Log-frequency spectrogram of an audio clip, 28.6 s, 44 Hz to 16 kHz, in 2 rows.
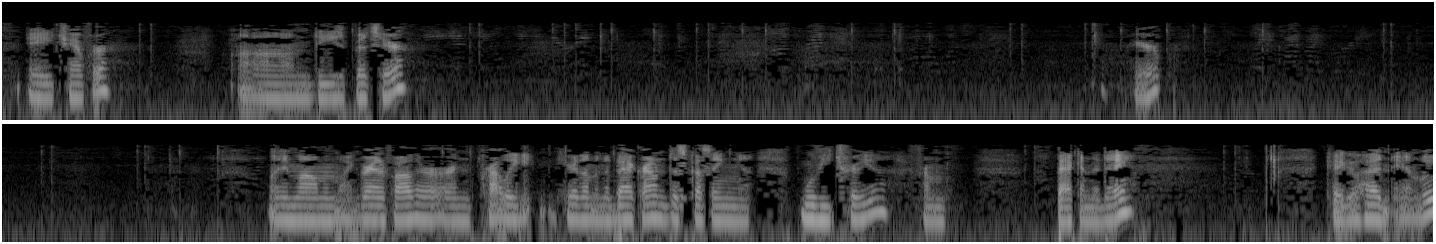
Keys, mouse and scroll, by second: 0.0 ctrl+click, 1.5 ctrl+click, 2.4 ctrl+click, 4.1 ctrl+click, 4.6 middle click, 6.6 ctrl+click, 7.2 alt+middle click, 8.5 middle click, 9.6 alt+middle click, 11.2 ctrl+click, 11.9 ctrl+click, 12.3 middle click, 14.9 ctrl+click, 15.8 ctrl+click, 16.7 ctrl+click, 17.2 alt+middle click, 18.9 ctrl+click, 19.8 alt+middle click, 20.4 middle click, 21.0 alt+middle click, 23.9 ctrl+click, 24.7 ctrl+click, 25.6 ctrl+click, 26.1 alt+middle click, 27.6 ctrl+click.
